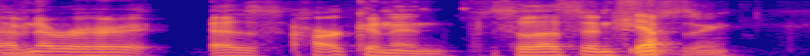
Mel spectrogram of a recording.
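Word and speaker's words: Harkonnen: and he actually says in that narration the Haronan. Why did he say it like that when he himself said the name is pronounced Harkinin which is how they said it in the in the miniseries.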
